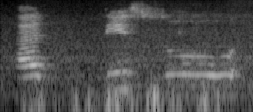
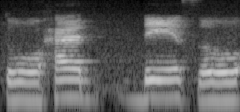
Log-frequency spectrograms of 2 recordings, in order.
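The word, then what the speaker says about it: تحدث: yuhaddisu akhbaraha. Tuh-nya pendek. Yauma idzin tuhaddisu akhbaraha.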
